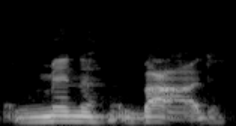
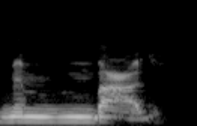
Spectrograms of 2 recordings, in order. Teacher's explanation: if you have an N sound before a B, then because the place of articulation for the B is bilabial, it will change into an M sound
